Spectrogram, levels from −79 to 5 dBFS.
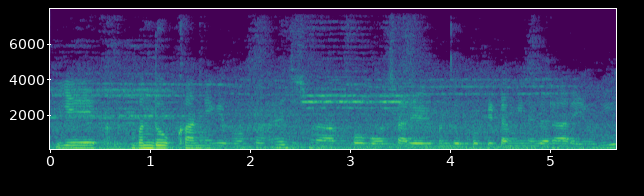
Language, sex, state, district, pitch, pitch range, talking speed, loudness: Hindi, male, Bihar, Vaishali, 145 Hz, 140-150 Hz, 200 wpm, -19 LUFS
